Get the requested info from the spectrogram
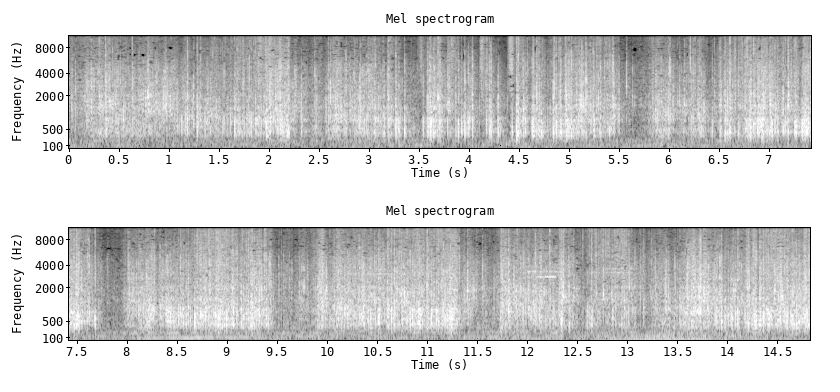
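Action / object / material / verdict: scrape / small broken sticks of chalk / chalk / none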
